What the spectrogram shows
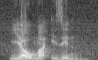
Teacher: Kemudian zin bertemu ain, di situ ada tanwin, maizin. Tanwin tetap kita baca izhar, n-nya kita baca dengan jelas karena bertemu ain.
